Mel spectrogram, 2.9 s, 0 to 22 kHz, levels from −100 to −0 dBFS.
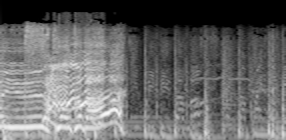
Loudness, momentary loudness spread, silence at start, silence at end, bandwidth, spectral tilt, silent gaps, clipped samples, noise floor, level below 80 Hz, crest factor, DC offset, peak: -8 LUFS; 23 LU; 0 s; 0 s; 12.5 kHz; -3.5 dB/octave; none; under 0.1%; -34 dBFS; -36 dBFS; 12 dB; under 0.1%; 0 dBFS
